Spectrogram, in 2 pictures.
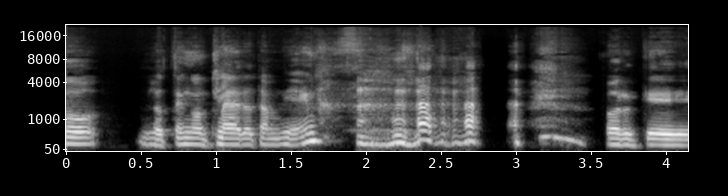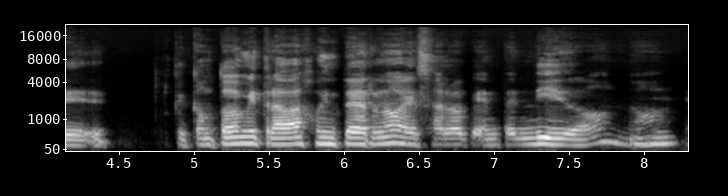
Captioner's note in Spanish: risas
